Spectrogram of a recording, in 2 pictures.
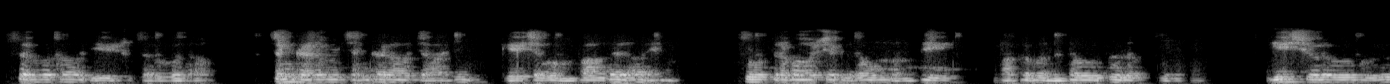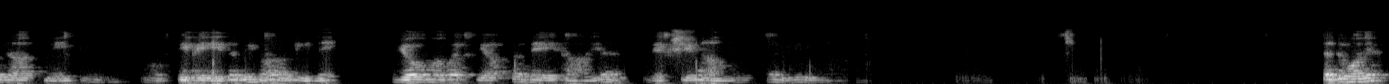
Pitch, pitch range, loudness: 100 Hz, 90-110 Hz, -20 LUFS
